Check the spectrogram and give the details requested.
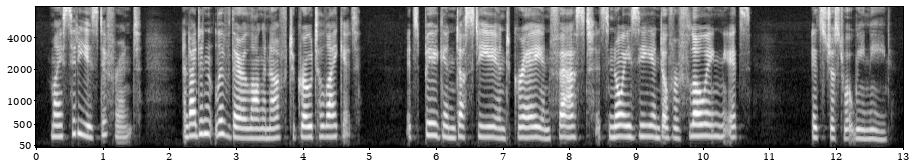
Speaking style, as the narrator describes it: Rafa said

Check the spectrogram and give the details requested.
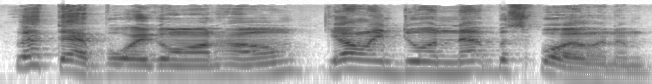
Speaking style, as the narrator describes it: Jessie yelled

